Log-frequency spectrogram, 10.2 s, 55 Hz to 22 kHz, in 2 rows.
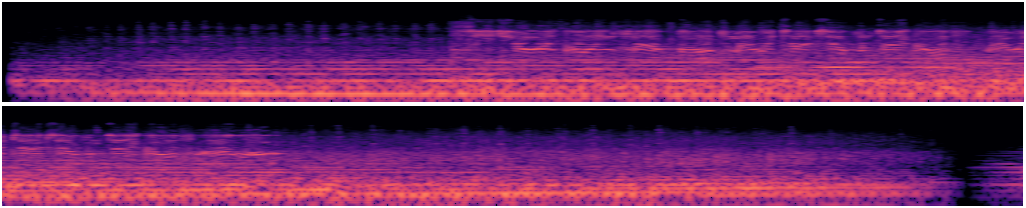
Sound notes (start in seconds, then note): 2.9 radio chatter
